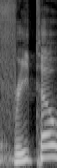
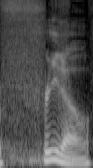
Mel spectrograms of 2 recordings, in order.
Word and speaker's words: Fredo: why did he h Frito or Fredo Fredo he liked uh why' you say it like that Frito fro he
